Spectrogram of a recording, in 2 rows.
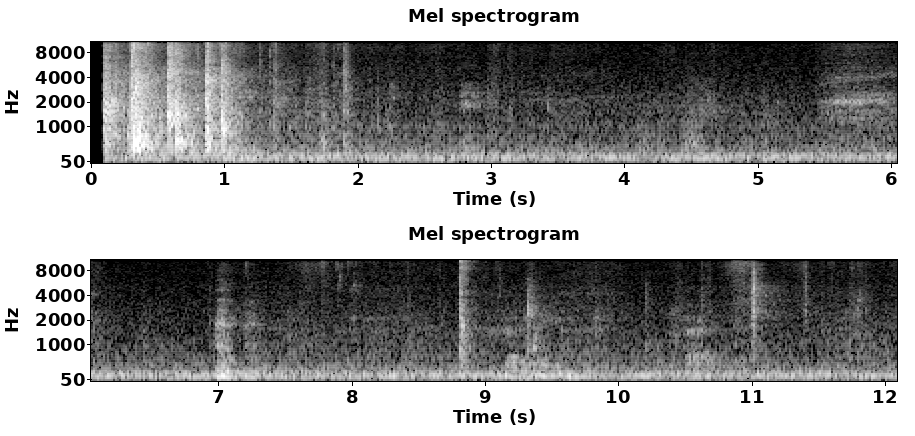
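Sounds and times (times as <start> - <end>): sharp handclaps: 0.1 - 1.4.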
